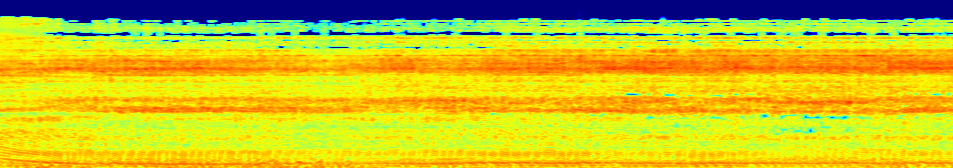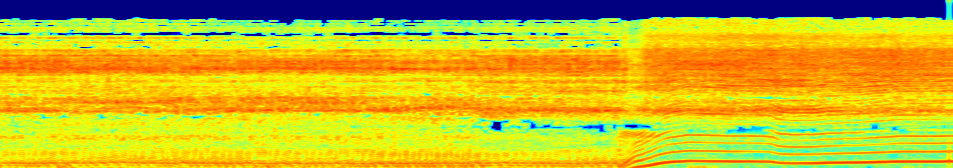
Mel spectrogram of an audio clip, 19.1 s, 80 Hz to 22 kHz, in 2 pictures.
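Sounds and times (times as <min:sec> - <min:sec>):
chainsaw engine running: 0:00.0 - 0:19.0.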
